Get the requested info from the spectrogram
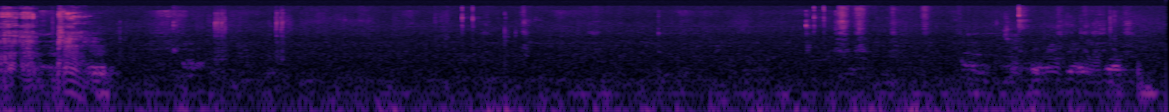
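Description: Faint open-microphone background on a video call: a few light clicks scattered through, with a brief murmured voice in the first second and again near the end.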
